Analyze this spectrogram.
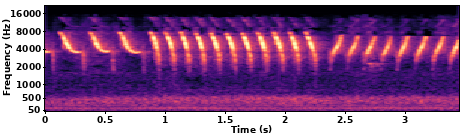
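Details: Munia delivering canary-like phrases for training songbirds: a few slower swooping notes open into a rapid, even trill of high downslurred chirps, followed by rising notes, over low hum.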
